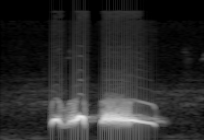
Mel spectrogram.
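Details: Part of a spotted dove decoy's calling phrase: a rising-falling soft coo run into a long purring coo that slopes downward, then silence.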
